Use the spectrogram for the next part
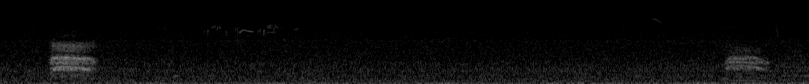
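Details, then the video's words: A young male roe deer in Lena, Asturias, gives two short, hoarse alarm barks several seconds apart at people after spotting them, then flees. "Un buen corzo en Lena, Asturias."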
